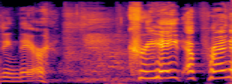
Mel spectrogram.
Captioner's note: laughing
